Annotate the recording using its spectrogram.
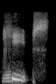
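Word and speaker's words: Keap: system that you use for that it's called keeps tell us a little bit about this system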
